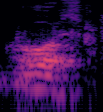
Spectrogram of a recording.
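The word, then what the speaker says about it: ghost: और हम लोग जानते हैं कि जब GH किसी शब्द के प्रारंभ में या शुरू में आए, इसको हम लोग घ पढ़ते हैं। तो यहां पर इस GH को हम लोग क्या पढ़ेंगे? घ पढ़ेंगे। और इसका उच्चारण हमारा है क्या? घोष्ठ।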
